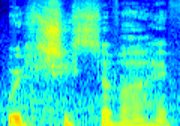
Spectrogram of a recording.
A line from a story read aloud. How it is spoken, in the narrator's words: Gino sighed deeply through his nose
